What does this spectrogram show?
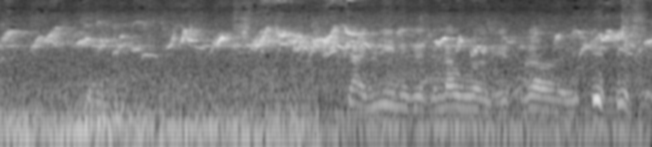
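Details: Caged red-whiskered bulbuls on a display stand in A Lưới, Vietnam, singing for competition: continuous bright warbled whistling, joined midway by a lower wavering series of repeated notes, with faint voices behind.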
